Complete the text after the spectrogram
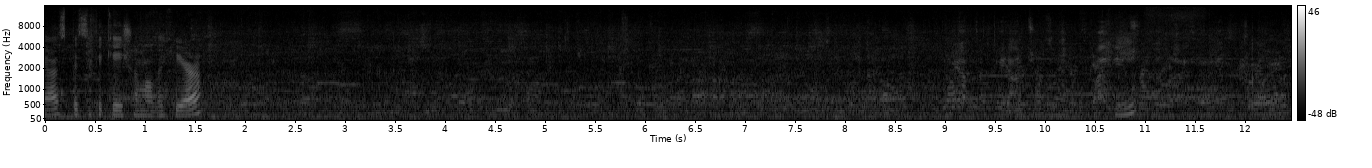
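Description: Men and women chatter in a lively crowd nearby, outdoors.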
